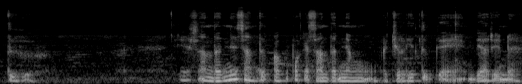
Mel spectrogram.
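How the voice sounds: A woman with a low pitch, vocal fry and a slightly mellow tone speaks at a moderate pace with ordinary pitch variation.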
